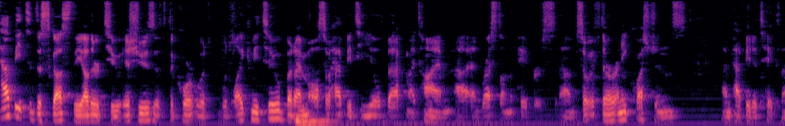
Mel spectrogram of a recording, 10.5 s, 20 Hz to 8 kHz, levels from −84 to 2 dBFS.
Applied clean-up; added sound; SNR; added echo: classical method log-MMSE.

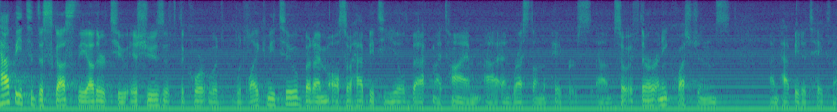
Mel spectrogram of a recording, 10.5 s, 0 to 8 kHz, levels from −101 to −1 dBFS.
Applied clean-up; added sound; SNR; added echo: none; none; none; none.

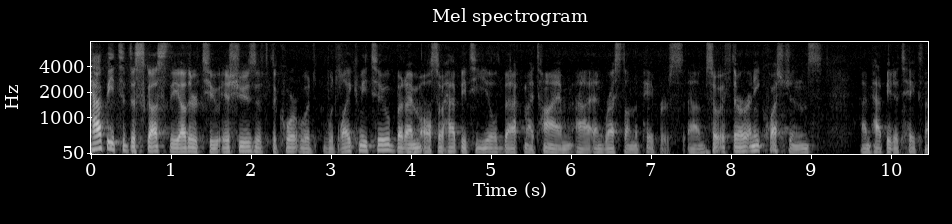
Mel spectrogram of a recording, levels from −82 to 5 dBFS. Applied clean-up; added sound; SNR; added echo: neural mask model Resemble Enhance denoiser.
